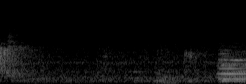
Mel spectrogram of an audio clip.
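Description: Hushed concert hall: faint room noise, with a short noise at the very start fading within half a second.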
